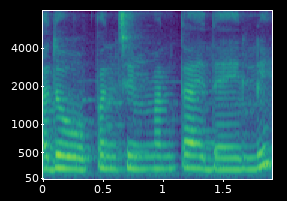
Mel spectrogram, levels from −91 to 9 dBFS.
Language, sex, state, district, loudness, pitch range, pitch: Kannada, female, Karnataka, Shimoga, -19 LUFS, 210-225 Hz, 215 Hz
